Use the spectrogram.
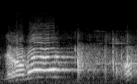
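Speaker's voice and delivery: loud, high battle cry; a cheerful call to action; rallying shout. Acted. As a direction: rouse the others to go.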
